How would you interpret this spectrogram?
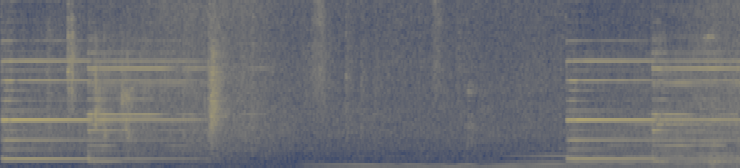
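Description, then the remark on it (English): A wireless doorbell from a hardware store, set up in a courtroom and operated by the speaker, plays a melodic electronic chime of several sustained notes, stepping between higher and lower tones, then starts again. It sounds clear, with no voices. “I actually went to a hardware store and I was able to obtain a wireless doorbell that I brought into the courtroom before anyone arrived that morning of the closing and positioned it in the courtroom so that I could operate it at the appropriate time”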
